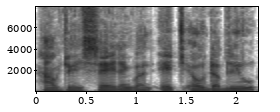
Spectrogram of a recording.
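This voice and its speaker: Guy teaching english on the radio, real slow, spells stuff out letter by letter, dry close sound. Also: medium pitch, darkish tone, no echo. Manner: deliberate, spells words letter by letter. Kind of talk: radio language lesson.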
